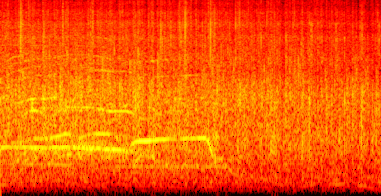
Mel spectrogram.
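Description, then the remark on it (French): A church audience applauds steadily for about four seconds, a dense wash of many hands clapping at a fairly even loudness, with a few faint tonal cheers mixed in early on. “Je pensais que vous applaudiriez plus fort que ça.”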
